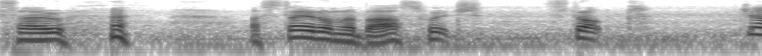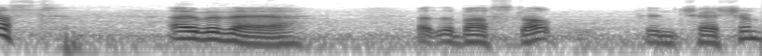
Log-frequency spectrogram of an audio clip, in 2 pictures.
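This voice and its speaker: Over light background noise, the speaker talks at a fairly slow pace in a dry sound with no echo. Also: man. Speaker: walking vlogger. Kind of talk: casual vlog chat. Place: street. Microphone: phone near.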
